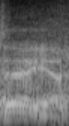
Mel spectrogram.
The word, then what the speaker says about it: Derya: Derya. Derya. Yes. I know it's difficult to pronounce, but they are worse than ours in Turkish language.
